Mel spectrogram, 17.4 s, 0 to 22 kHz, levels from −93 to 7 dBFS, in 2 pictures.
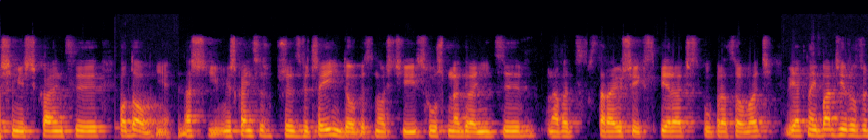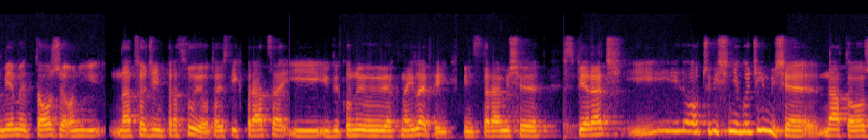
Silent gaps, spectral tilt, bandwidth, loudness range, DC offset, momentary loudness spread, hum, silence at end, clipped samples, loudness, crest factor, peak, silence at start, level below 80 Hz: none; -6.5 dB/octave; 7.6 kHz; 2 LU; under 0.1%; 6 LU; none; 0 s; under 0.1%; -17 LUFS; 12 dB; -4 dBFS; 0 s; -66 dBFS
